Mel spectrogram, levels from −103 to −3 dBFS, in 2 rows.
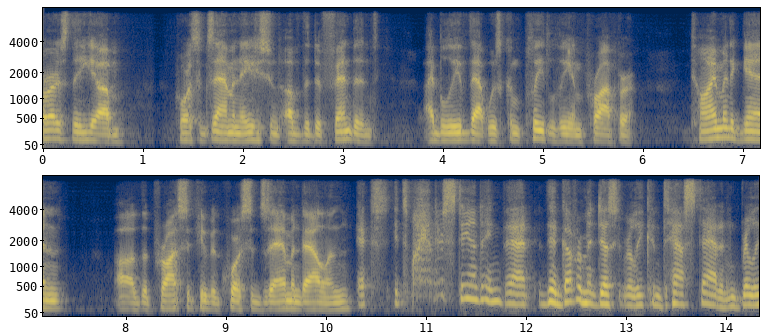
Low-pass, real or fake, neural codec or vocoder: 7.2 kHz; fake; codec, 16 kHz in and 24 kHz out, 0.6 kbps, FocalCodec, streaming, 4096 codes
